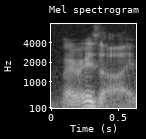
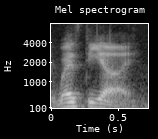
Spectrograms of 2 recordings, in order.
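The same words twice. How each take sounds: First: Echoing back with a rising question; incredulous echo. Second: "Where's" stressed with a falling tune; stress on wheres. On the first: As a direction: repeat the question in disbelief. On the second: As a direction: lean on "Where's", then let it fall. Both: Shown as a demonstration.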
